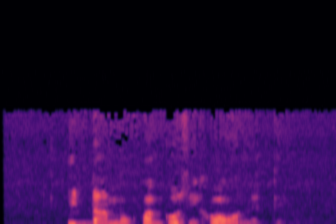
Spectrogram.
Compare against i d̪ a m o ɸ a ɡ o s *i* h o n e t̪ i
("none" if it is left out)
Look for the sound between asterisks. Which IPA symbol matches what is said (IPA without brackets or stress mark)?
i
